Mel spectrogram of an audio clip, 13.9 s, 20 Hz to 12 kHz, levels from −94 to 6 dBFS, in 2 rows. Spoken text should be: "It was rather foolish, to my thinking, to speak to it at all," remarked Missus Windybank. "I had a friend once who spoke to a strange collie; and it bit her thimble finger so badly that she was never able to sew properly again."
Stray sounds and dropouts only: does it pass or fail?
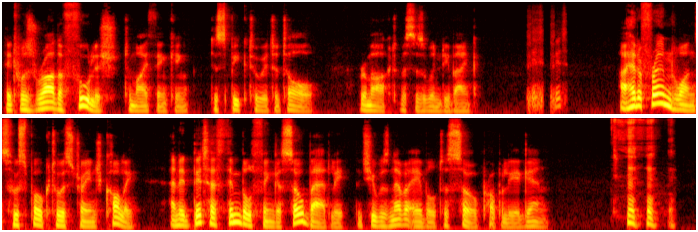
fail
